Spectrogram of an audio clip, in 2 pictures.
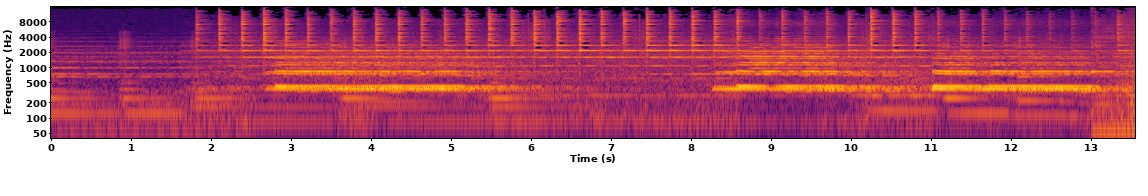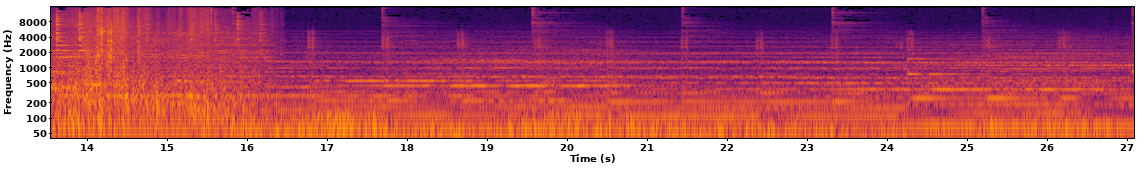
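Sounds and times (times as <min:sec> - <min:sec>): train rushing through snow: 0:01.8 - 0:16.6
locomotive horn blasts: 0:02.6 - 0:06.9, 0:08.2 - 0:16.4.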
